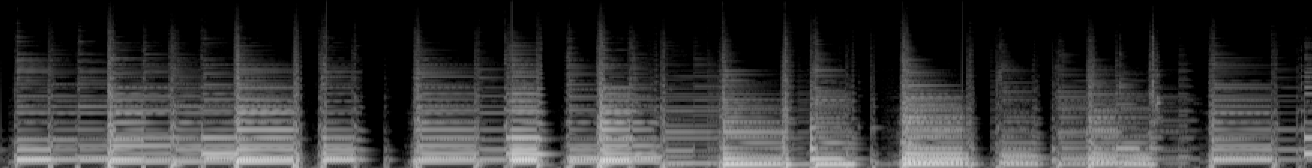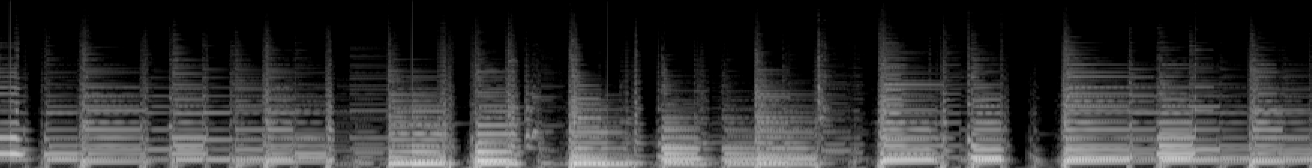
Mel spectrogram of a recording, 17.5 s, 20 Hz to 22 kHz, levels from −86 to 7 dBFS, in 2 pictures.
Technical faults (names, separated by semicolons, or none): one channel drops out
